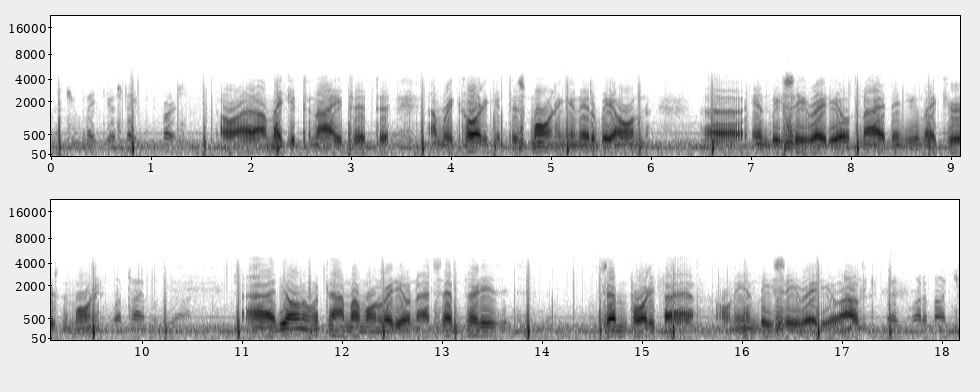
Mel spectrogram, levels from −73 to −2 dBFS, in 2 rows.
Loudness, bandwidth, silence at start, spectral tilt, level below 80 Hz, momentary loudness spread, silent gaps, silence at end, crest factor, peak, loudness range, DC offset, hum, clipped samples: -20 LUFS; 4.9 kHz; 0 s; -10.5 dB/octave; -42 dBFS; 15 LU; none; 0 s; 18 dB; -2 dBFS; 2 LU; under 0.1%; none; under 0.1%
